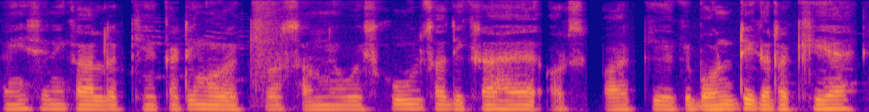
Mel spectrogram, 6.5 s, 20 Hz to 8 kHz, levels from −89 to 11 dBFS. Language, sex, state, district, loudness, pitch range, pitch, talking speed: Hindi, male, Haryana, Jhajjar, -19 LUFS, 110-115 Hz, 110 Hz, 230 wpm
